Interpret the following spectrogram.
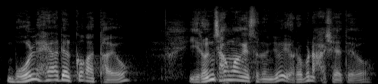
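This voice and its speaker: Dramatic high-voiced man preaching. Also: very animated, brisk, breathy edge. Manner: dramatic, swings from loud cries to hushed whispers; acts out quoted voices in stories. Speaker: pastor. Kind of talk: sermon. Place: church sanctuary.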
